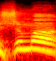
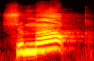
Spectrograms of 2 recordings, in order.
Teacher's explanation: Ashkenazim say Shema, that's it, finished. There's no ayin, there's nothing, right?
